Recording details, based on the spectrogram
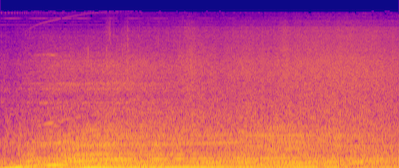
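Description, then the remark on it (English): A motorboat engine drones loud, its pitch climbing briefly at the start before settling into a steady, throaty hum over rushing water and wash as it tows a wake surfer behind it on a rope. No one speaks. “Similar to water skiing, a wake surfer is towed behind a boat with a rope, but the person eventually lets go to surf the large waves left in the boat's wake.”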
